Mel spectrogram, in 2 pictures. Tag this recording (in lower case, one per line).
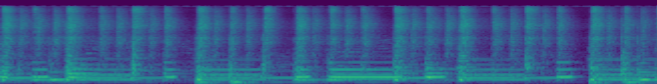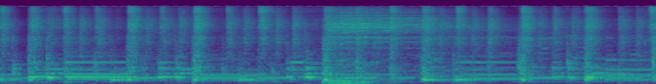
drum
musical instrument
drum kit
bass drum
speech
music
